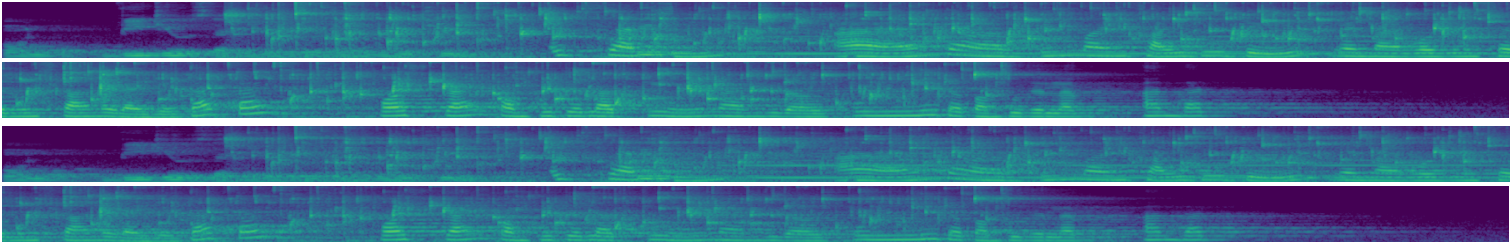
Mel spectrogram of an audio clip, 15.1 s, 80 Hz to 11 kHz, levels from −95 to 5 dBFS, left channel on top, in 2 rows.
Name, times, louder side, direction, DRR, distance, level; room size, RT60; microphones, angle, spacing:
voice 1, 0.0-2.7 2.9-3.4, left 1 dB, 50° left, 2.1 m, -39 dB
Drip, 1.1-12.6, left 5 dB, 25° left, 0.7 m, -37 dB
voice 2, 2.7-3.6 4.1-13.6, left 3 dB, 75° left, 0.8 m, -32 dB
Wind instrument woodwind instrument, 3.5-7.8, equal, 5° left, 5.4 m, -42 dB
27.0 x 21.5 x 7.9 m
head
